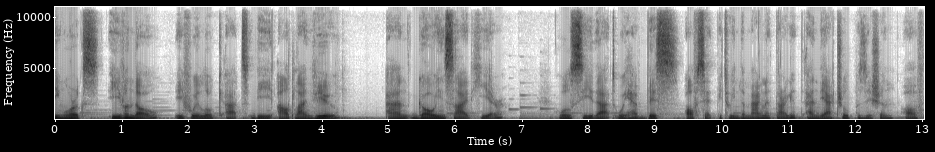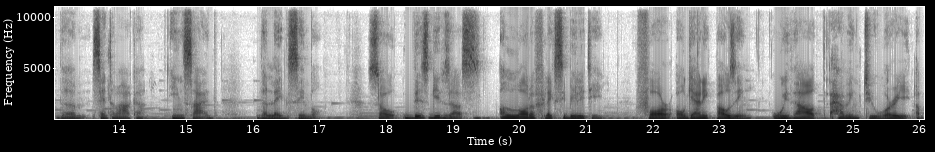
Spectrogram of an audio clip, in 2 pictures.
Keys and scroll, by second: 4.2 v.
